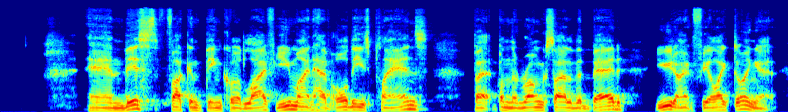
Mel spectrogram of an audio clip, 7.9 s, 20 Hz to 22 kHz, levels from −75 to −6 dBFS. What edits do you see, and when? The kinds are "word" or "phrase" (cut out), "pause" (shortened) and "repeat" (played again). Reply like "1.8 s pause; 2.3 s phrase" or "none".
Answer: 5.0 s phrase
